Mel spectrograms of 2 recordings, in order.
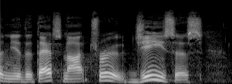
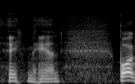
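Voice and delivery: ordinary talk, nothing marked

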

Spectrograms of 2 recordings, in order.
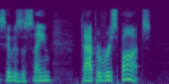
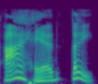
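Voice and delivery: emphatic; much slower than usual. Real, not acted. Preacher stressing his point.

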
